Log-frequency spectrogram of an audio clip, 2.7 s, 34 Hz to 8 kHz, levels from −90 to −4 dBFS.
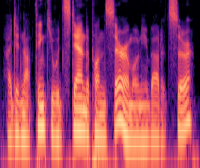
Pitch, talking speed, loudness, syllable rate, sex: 100 Hz, 270 wpm, -19 LUFS, 7.1 syllables/s, male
